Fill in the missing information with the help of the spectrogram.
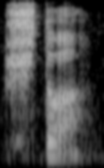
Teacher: So it's written что, but it's pronounced что. So there's an sh sound instead of the ch sound.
